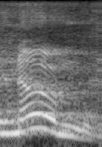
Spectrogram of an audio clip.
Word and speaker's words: gnome: And the gnome will be the symbol of silent letter death.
